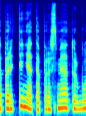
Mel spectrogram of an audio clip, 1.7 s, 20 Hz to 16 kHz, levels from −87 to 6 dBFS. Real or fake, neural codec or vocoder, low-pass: fake; vocoder, 44.1 kHz, 128 mel bands every 512 samples, BigVGAN v2; 14.4 kHz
